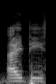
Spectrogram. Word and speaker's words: id: I know it that it's by id Software, ID Software, but that's it. It's a very confusing name also. It's pronounced id, but it's ID.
